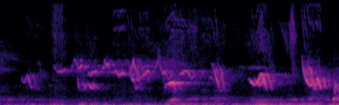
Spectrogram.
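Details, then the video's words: Rusty-collared seedeater song in the mateiro style, played to excite and stimulate males: short whistled and slurred phrases with brief buzzy notes, separated by short pauses, over a faint low rumble of background noise. "Canto do coleiro MATEIRO Pra esquentar macho."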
